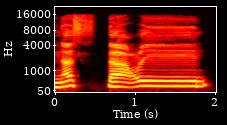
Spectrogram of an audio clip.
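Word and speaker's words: نستعين: এখানে আমরা ওয়া ইয়াকা নাস্তাইন এভাবে বলি, তাইন বলি, তাইন হবে না, কারণ এটা হচ্ছে আইন, আইনটা আপনাকে অবশ্যই গলার মাঝখান থেকে চাপ দিয়ে বের করে উচ্চারণ করতে হবে, একটু কষ্ট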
